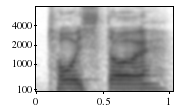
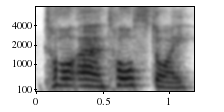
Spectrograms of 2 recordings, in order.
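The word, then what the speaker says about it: Tolstoy: 10 divine quotes from uh Leo Toy Story. I hope I said that right. Toltoy.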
